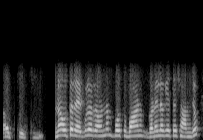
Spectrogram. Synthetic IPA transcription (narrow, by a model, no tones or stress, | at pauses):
ɐtːt͡ʃʰat͡ʃʰi | nɐʊt̪ɐɾeːɡuləɾːɐʋə̃nd̪ənpoːsʊbaːɳ̃ɡʱɐɽ̃elɐɡeɐt͡ɕaʃaːmd͡ʑoː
